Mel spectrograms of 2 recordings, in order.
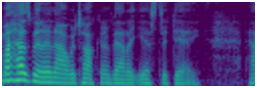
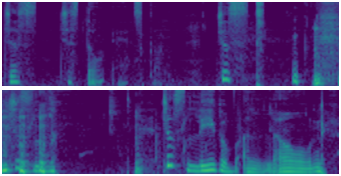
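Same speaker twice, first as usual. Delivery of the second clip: hushed, soft and deep, lowest voice. Retelling a father's words while driving: imitating a soft, low voice. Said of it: "in the softest, lowest voice".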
